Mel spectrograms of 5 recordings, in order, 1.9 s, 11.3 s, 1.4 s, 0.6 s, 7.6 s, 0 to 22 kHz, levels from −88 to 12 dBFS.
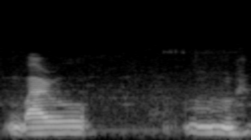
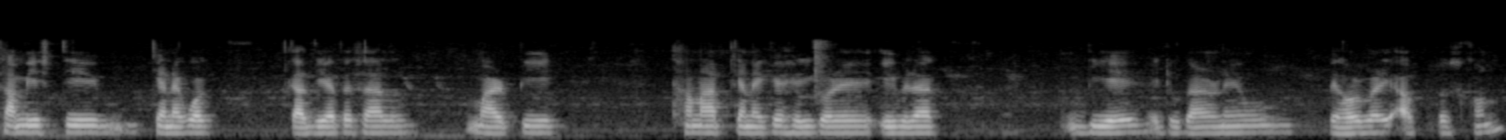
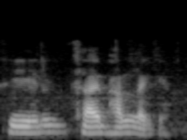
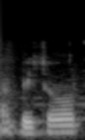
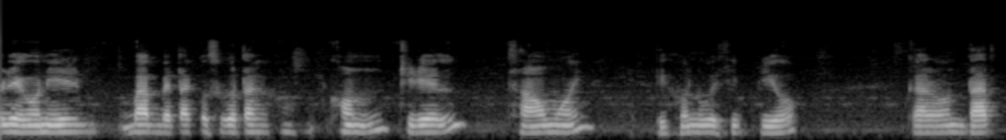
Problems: constant background noise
